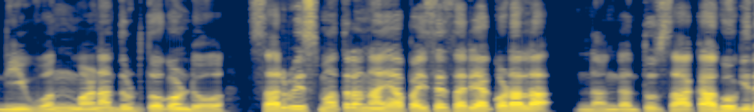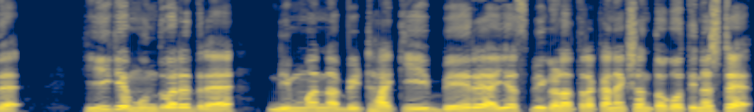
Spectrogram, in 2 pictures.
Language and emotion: Kannada, angry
